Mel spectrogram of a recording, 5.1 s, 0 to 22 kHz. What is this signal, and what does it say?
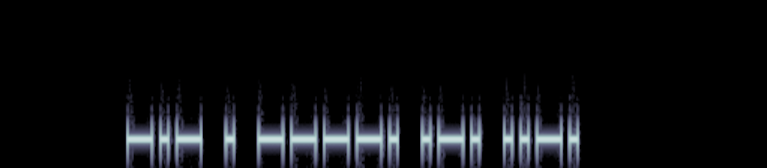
Morse code, heard as a keyed tone, about 22 wpm, 700 Hz. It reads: KE9RF
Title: USA Call Signs - 5 Characters - 2x Character Spacing - 22wpm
